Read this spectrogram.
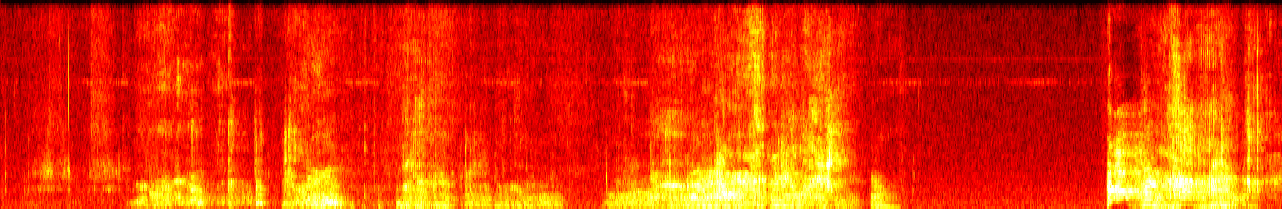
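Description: Small dogs growl and snarl as they play-fight close by.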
